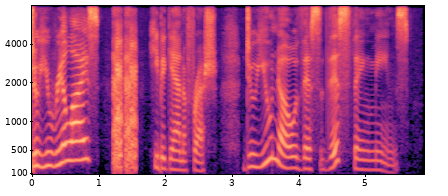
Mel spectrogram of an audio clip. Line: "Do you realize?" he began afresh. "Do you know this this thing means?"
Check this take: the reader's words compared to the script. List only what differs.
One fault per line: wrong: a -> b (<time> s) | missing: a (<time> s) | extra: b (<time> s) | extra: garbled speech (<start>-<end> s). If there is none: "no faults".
no faults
